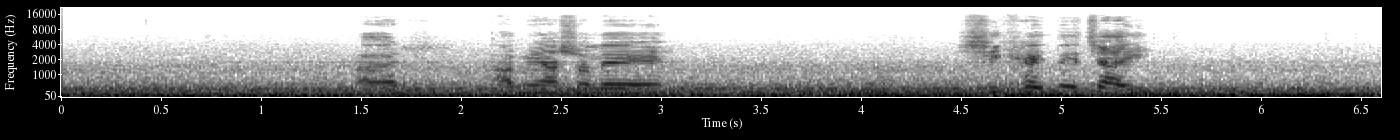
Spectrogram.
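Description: A car engine rumbles steadily from inside the car as it drives.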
